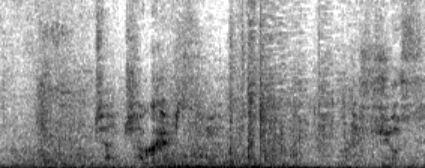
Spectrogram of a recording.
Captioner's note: the war chariot starts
